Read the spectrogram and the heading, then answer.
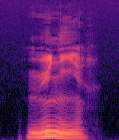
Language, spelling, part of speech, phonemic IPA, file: French, munir, verb, /my.niʁ/, Fr-munir.ogg
- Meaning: 1. to provide, fit, equip (a person or object) 2. to provide oneself [with de ‘with something’], to take a supply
